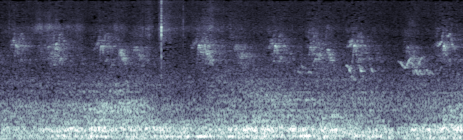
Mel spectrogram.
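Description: Small birds chirping: short, high calls repeated about twice a second, with a few lower falling notes near the end. A low steady rumble runs beneath them.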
